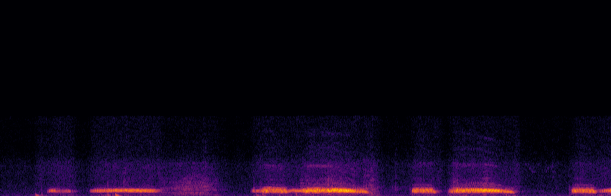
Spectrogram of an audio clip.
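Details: Spotted dove giving an unusual cooing phrase: a short coo, a longer drawn-out one, a pause, then two swelling hollow coos with a softer note between, low and mellow in tone.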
